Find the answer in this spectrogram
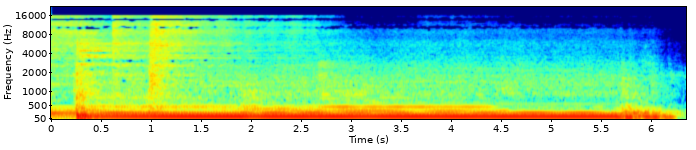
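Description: Drum kit and bass guitar strike a final accent together about a third of a second in, then the low bass note rings out steadily while the crash cymbal wash fades, until the note is cut off just before the end: the last chord of a rock song.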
